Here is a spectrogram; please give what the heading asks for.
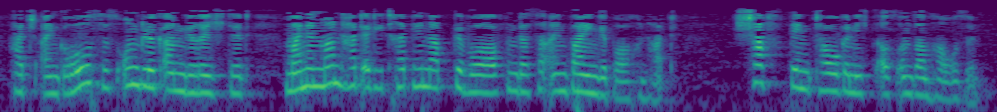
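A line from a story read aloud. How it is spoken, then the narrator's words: Shouted. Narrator (German): rief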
